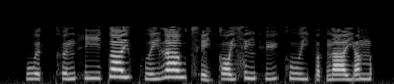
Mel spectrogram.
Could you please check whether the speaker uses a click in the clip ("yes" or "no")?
no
